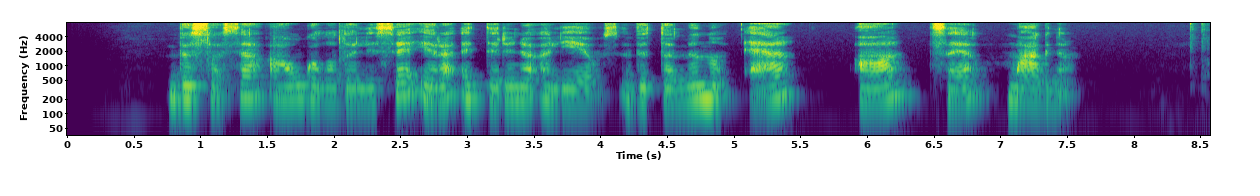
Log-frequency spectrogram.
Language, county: Lithuanian, Kaunas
